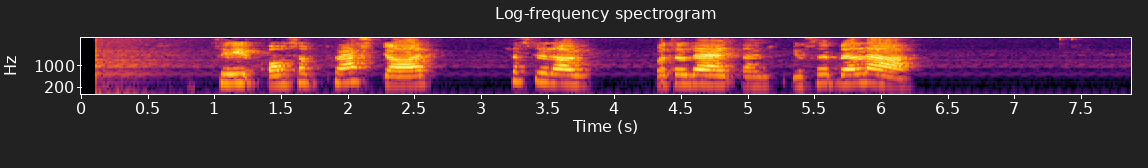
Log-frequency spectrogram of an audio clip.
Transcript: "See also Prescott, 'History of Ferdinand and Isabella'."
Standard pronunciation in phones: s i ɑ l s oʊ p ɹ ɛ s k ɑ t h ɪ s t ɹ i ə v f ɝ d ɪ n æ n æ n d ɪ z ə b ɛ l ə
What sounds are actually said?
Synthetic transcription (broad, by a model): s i ɑ l s oʊ p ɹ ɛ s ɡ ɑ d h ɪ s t i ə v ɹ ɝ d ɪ l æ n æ n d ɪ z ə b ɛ l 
